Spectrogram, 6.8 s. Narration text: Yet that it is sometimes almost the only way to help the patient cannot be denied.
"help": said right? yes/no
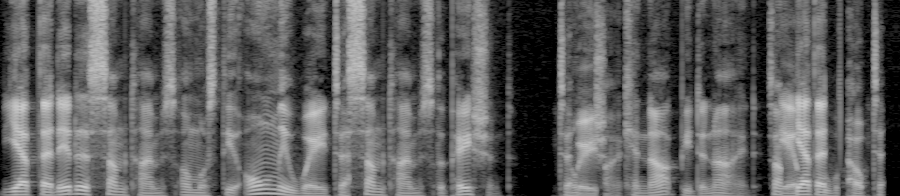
no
